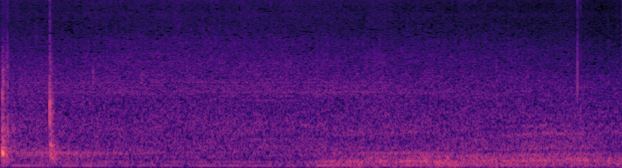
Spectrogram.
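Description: Car door being opened by its chrome handle: two sharp clicks about half a second apart as the handle is pulled and the latch releases. A low steady rumble of background noise rises about three seconds in.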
